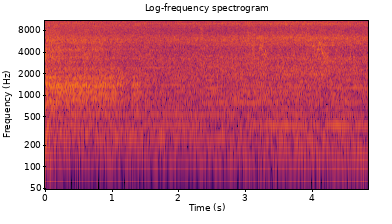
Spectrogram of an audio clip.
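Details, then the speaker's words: Hopped-up Ford flathead V8, estimated around 200 hp, with 5-speed, 12-volt wiring, electric fuel pump and dual exhaust, idling after a service with new belts, plugs and carbon gaskets: steady, even low rumble, no knocks or misses, purring like a kitten. "I think this engine's probably around, I don't know, 200 horse. Listen to that. Just purring like a kitten."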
